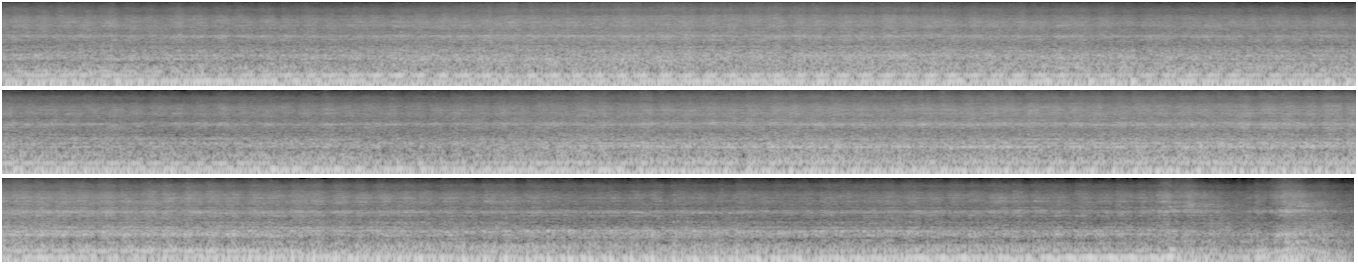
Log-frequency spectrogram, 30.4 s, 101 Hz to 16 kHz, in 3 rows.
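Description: Pontiac 400 cubic inch V8 engine idling steadily; the sound stops near the end.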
